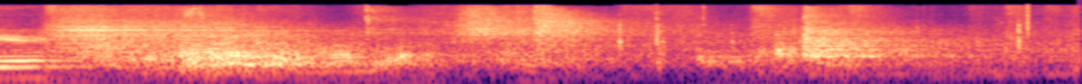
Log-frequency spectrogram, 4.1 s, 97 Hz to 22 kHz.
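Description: Wooden 2x6 boards being handled and set on a miter saw stand: irregular wood-on-wood knocks and scraping, with no saw running.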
